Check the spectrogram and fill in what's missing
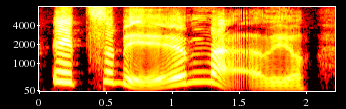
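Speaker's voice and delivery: belted out high and swooping. Friends urge a friend to do his terrible impression again: Mario impression. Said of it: "You do your impression".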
